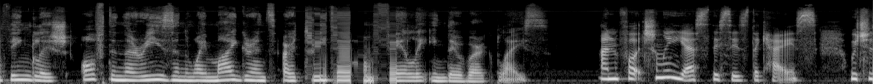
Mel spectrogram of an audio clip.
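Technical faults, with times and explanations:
3.06 to 3.96 s: robotic sound from repeated short buffers. The speech becomes a stiff metallic buzz pitched at 93.8 Hz, likely from a fragment of about 10.7 ms being replayed while roughly two thirds of the real audio is skipped.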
